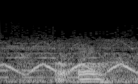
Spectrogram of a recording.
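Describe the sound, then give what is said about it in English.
A bank alarm wails as a siren, its pitch sweeping up and down in smooth repeated cycles. It sounds loud and continuous the whole time, with a lower steady tone underneath. “Oh, somebody in the bank must have hit the alarm.”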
